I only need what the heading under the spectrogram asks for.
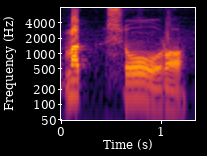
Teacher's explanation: sehingga huruf qf ini wajib dipantulkan ketika dia berharakat sukun maqsur kesalahan yang terjadi di dalam membaca Qalqalah yaitu tidak memantulkan bacaan qnya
